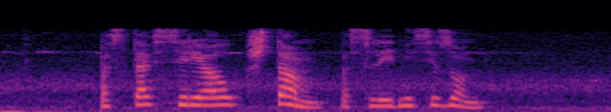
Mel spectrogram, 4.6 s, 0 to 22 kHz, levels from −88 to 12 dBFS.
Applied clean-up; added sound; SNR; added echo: none; none; none; none.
